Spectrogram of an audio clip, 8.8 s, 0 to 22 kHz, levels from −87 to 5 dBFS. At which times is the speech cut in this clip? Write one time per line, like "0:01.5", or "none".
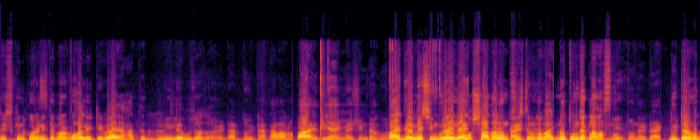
0:00.9
0:03.6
